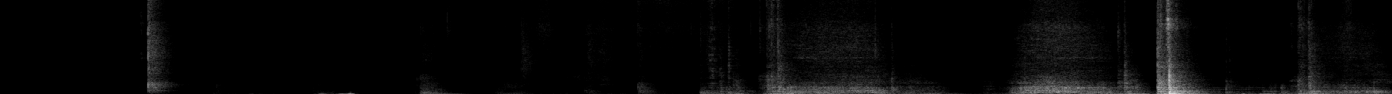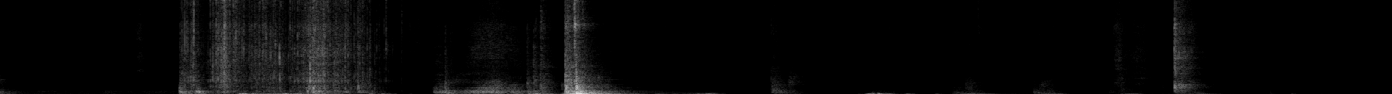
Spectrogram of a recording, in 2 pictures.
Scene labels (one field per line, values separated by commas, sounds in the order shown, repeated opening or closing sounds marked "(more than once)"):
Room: living room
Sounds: light switch, footsteps, wardrobe or drawer (more than once)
